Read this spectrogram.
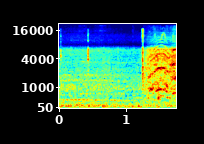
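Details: Toyota 2AZ engine after a top-end fix for a knocking noise. It picks up cleanly from idle into a smooth rev with no tapping from the top end; valvetrain quiet and healthy.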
